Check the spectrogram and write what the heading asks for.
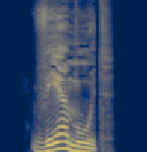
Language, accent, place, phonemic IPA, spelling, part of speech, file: German, Germany, Berlin, /ˈveːʁˌmuːt/, Wermut, noun, De-Wermut.ogg
- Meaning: 1. wormwood (herb) 2. vermouth (drink)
